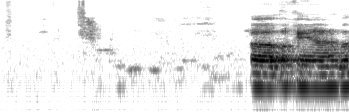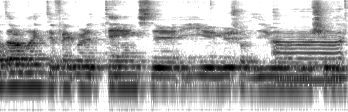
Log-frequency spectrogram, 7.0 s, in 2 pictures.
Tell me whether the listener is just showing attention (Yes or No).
No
